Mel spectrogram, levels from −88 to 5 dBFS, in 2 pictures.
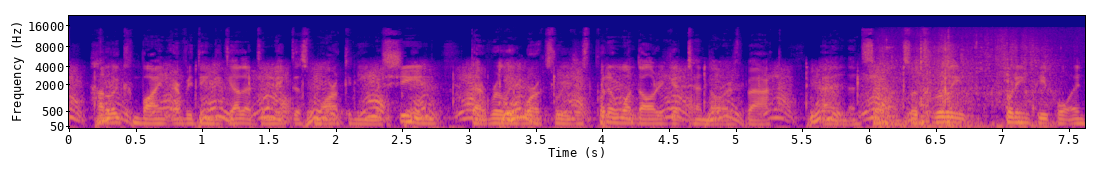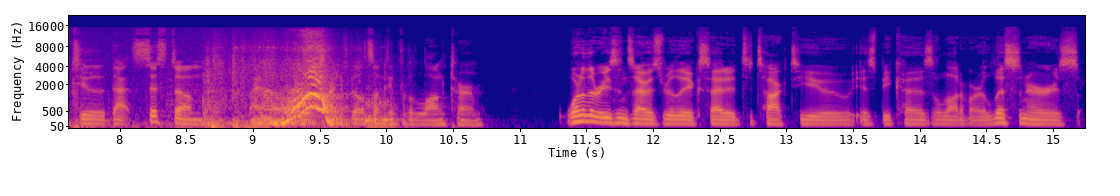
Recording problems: household noises; very loud; until 9.5 s; 3 dB above the speech

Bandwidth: 15 kHz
